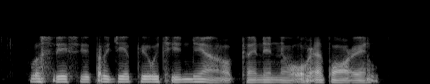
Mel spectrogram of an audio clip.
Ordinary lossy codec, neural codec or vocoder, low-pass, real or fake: none; codec, 16 kHz, 1 kbps, FunCodec, trained on LibriTTS, 50 frames a second; 3.6 kHz; fake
